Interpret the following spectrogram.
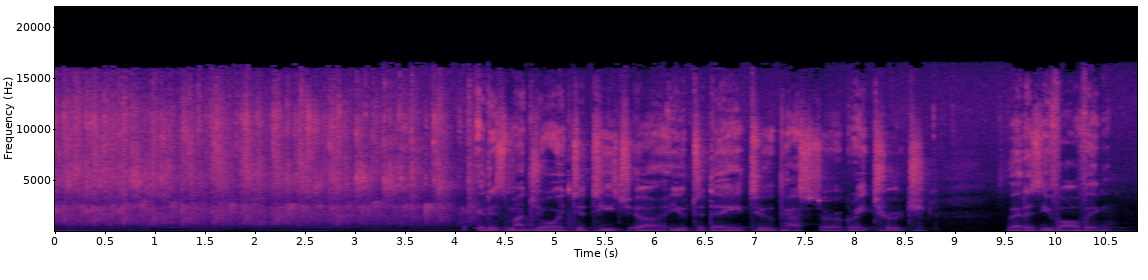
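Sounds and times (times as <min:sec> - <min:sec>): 
audience applause: 0:00.0 - 0:04.5
low hum: 0:00.0 - 0:06.3
speech: 0:04.2 - 0:08.8, 0:09.5 - 0:10.7.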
